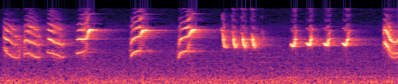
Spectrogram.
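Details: Orange-headed thrush, teler style, for a masteran: fast run of stacked chirps, then upward-flicking whistles, followed by evenly spaced buzzy rattling bursts about every quarter second.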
